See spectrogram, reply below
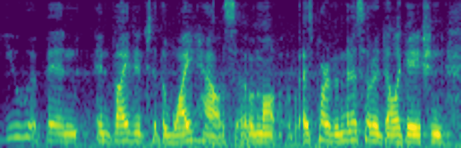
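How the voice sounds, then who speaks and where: A man's voice: a little high, a little fast, a little mellow, a little hiss or hum. A man hosting a broadcast interview as the interviewer.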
